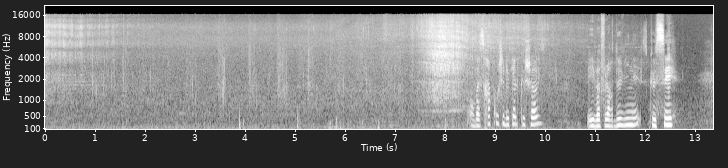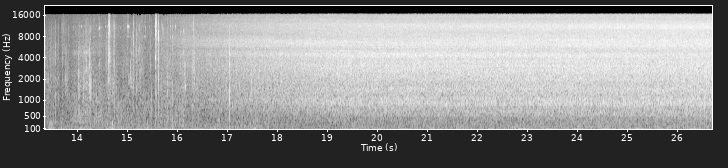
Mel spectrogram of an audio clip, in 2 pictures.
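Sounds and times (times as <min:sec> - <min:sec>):
footsteps: 0:00.0 - 0:12.2, 0:13.2 - 0:18.0
running water rushing as a broad steady hiss: 0:06.8 - 0:11.6, 0:15.8 - 0:26.7
speech: 0:08.5 - 0:10.0, 0:10.8 - 0:12.7.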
